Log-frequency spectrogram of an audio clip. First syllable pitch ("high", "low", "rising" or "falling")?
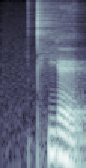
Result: falling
